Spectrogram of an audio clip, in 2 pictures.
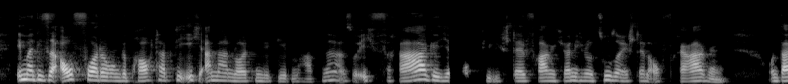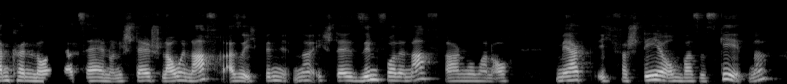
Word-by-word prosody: immer 220 +2 +6
diese 205 -1 +3
Aufforderung 195 -7 +5
gebraucht 165 +1 0
habe, 185 -1 -3
die 190 - -3
ich 195 - -1
anderen 180 -2 -2
Leuten 155 0 -2
gegeben 140 -2 -11
habe, 125 0 -14
ne? 190 +3 -7
Also, 160 - -10
ich 185 - -7
frage 165 +7 +4
ja 170 - -3
auch - - -16
viel, 150 - -12
ich - - -17
stelle 155 0 -3
Fragen 155 +1 0
ich 160 - -15
höre 165 - -1
nicht 175 -1 -4
nur 165 -2 -4
zu, 205 +5 -2
sondern 175 -5 -3
ich 155 - -12
stelle 160 -1 -8
auch 140 - -6
Fragen 140 -4 -1 0.4
und 155 +1 -4
dann 175 +3 +5
können 175 -1 0
Leute 160 0 +4
erzählen 165 +2 -1
und 140 - -7
ich 155 +1 -9
stelle 175 +3 0
schlaue 175 +1 +1
Nachfra 160 -1 +1
also, 165 0 0
ich - - -3
bin 175 -1 -4
ne, 185 +3 -5
ich 185 0 -13
stelle 175 0 +1
sinnvolle 185 0 +2
Nachfragen, 170 -5 -3
wo 160 - -4
man 155 -1 -7
auch 155 +1 -5 0.4
merkt, 200 +3 +1
ich 165 - -9
verstehe, 180 +6 +3
um 160 +1 -3
was 160 0 -4
es 150 0 -10
geht, 245 -2 0
ne, 255 +6 -7
165 Hz, 230 wpm, -23 LUFS, 155-185 Hz, 0.4 s, immer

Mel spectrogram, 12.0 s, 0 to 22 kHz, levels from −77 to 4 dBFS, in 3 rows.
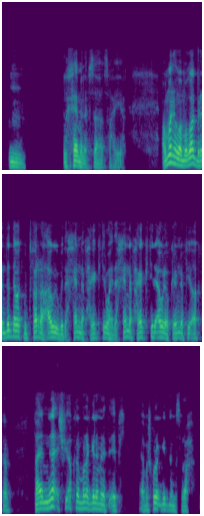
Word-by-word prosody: امم، 95 -4 -2 0.8
الخامة 100 +1 +2
نفسها 80 -1 -6
صحيح، - - -13 0.8
عمومًا 190 0 +5
هو 140 -5 +8
موضوع 120 +7 +6
البرندات 120 -2 +2
دوّة 140 -1 +2
مُتفرّع 120 +4 0
اوي، 125 0 +4
وبيدخلنا 115 +3 -3
في - - -13
حاجات 105 +3 -4
كتير، 110 +2 -5
وهيدخّلنا 115 +6 -2
في - - -13
حاجات 120 0 -1
كتيرة 125 +1 -3
أوي 125 -1 +3
لو - - +3
اتكلِّمنا 110 +2 -2
فيه 110 +1 -5
أكتر، 110 -3 -7 0.5
فهنناقش 145 +9 +3
فيه 175 - -5
أكتر 155 - -2
المَرَّة 145 +1 +1
الجاية 140 +1 +1
لمّا 120 -4 +1
نتقابل، 105 0 -7 0.4
أنا - - -7
باشكرك 115 +7 0
جدًا 115 -3 -5
بصراحة. - - -10
120 Hz, 175 wpm, -23 LUFS, 105-135 Hz, 0.8 s, هو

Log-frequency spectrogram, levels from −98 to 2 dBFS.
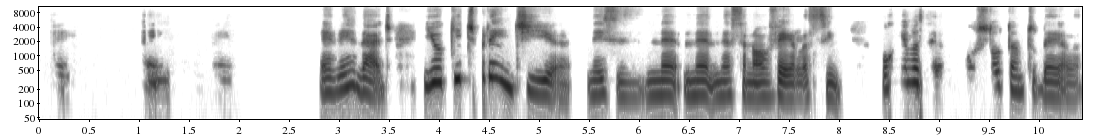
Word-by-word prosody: Sim, - - -16 0.8
sim, 305 -2 -7 0.3
sim. 320 -1 -25 0.9
É 170 +1 0
verdade. 195 -2 +1 0.3
E 250 +4 +5
o 280 - +3
que 325 +3 +3
te - - +7
prendia 210 - +3 0.2
nesses 155 -2 -4 0.2
ne 150 +1 0
ne 150 +1 +1
nessa 150 +2 -3
novela, 135 0 +2
assim. 135 -3 -4 0.4
Por - - -3
que 275 -1 -5
você 275 -2 +3 0.4
gostou 225 +4 +1
tanto 185 -4 -3
dela? 145 -7 -1
175 Hz, 125 wpm, -25 LUFS, -, 0.9 s, te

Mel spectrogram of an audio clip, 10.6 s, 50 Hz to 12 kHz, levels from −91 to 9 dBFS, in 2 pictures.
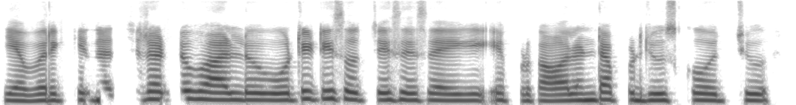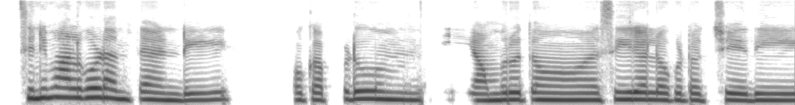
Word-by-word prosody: ఎవరికి 205 +2 -2
నచ్చినట్టు 230 +5 -3
వాళ్ళు 225 0 +3 0.2
ఓటీటీస్ 255 +3 0
వచ్చేసేశాయి. 215 -1 -1 0.3
ఎప్పుడు 195 -1 -9
కావాలంటే 210 +4 +2
అప్పుడు 205 0 -3
చూసుకోవచ్చు. 210 0 -2 0.4
సినిమాలు 290 +2 +4
కూడా 295 -1 +5
అంతే 240 0 0
అండి. 210 0 0 0.7
ఒకప్పుడు 230 +3 -2 0.6
ఈ - - -33 0.2
'అమృతం' 225 +1 +2 0.4
సీరియల్ 230 -1 +3
ఒకటొచ్చేది. 210 0 -1
215 Hz, 100 wpm, -24 LUFS, 205-230 Hz, 0.7 s, కూడా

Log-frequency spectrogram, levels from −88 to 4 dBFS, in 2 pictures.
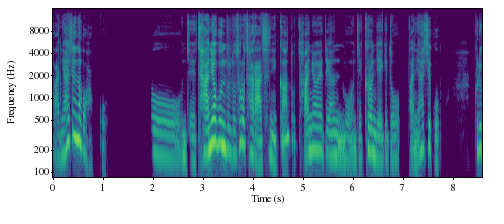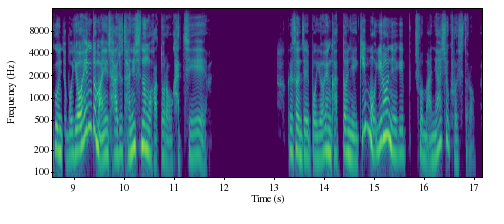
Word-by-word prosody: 많이 165 +2 -9
하시는 270 - +4
것 - - -6
같고 - - -22 0.9
또 165 - -8
인제 140 - -9
자녀분들도 215 - +5
서로 250 +7 -1
잘 - - -2
아시니까 280 +1 -1
또 270 - -14
자녀에 200 +1 -2
대한 170 -2 -5
뭐 150 - -10
이제 150 - -10
그런 190 -4 -2
얘기도 150 0 -9 0.2
많이 - - -7
하시고 210 +3 -5 0.7
그리고 210 -1 -1
인제 185 - -1
뭐 170 - -4
여행도 325 - +6
많이 160 +5 +4
자주 175 +2 0
다니시는 215 +5 +4
것 180 - 0
같더라고요 145 -3 -7
같이. 165 +4 -4 1.6
그래서 195 0 0
인제 170 -2 -2
뭐 160 -2 -5
여행 185 +4 0
갔던 180 0 -3
얘기 160 - -1
뭐 310 - +2
이런 280 +7 +7
얘기 180 0 -5 0.2
주로 180 - -7
많이 155 0 -6
하시고 265 - -2
그러시더라고요. 145 -9 -11
185 Hz, 345 characters per minute, -24 LUFS, 165-220 Hz, 1.6 s, 이런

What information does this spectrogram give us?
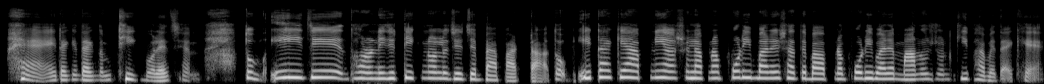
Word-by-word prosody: হ্যাঁ, 225 -9 0
এইটা 200 +2 -2
কিন্তু 220 -2 -2
একদম 195 +1 -8
ঠিক 250 -4 +3
বলেছেন। 170 +2 -3 0.5
তোব 295 -4 +1 0.3
এইযে 320 0 +5 0.4
ধরেন 280 -1 +2
এইযে 275 +1 +2
টেকনোলজির 280 -3 +1
যে 245 - +4
ব্যাপারটা, 195 -5 -2 0.2
তো - - -2 0.3
এটাকে 325 +2 +2 0.2
আপনি 310 +1 -4
আসলে 295 0 +1
আপনার 290 +1 -2
পরিবারের 295 -2 +2
সাথে 280 -1 +1
বা, - - +5
আপনার 250 +1 -3
পরিবারের 270 -2 +3
মানুষজন 235 +1 -2
কীভাবে 230 -8 -4
দেখে? - - -7
270 Hz, 150 wpm, -19 LUFS, 230-290 Hz, 0.5 s, এইযে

